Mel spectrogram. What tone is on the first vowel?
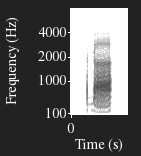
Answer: high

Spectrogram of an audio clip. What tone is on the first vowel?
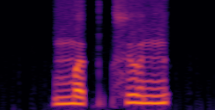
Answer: rising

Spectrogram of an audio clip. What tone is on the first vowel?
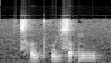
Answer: low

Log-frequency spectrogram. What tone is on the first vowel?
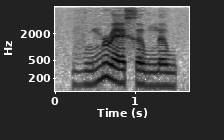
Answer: rising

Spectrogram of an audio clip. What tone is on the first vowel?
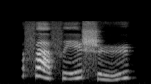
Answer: falling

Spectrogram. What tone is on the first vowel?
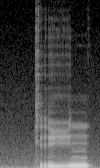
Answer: rising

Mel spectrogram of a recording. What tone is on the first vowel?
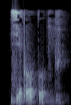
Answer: rising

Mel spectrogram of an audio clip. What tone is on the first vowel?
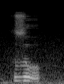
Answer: falling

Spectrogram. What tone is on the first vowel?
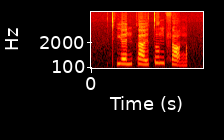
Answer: rising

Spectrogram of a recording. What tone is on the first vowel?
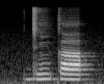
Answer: high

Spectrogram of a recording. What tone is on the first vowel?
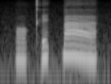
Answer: low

